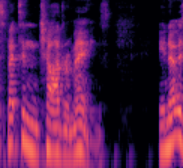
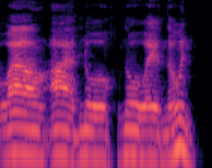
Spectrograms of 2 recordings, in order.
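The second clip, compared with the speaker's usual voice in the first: mock seductive, flirty, lifeless monotone drawl; 3 semitones lower than usual. Recapping a film scene, acting out a character's reply: mock-flirty yet dead inside. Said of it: "In a flirty yet dead inside voice".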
